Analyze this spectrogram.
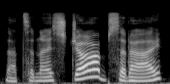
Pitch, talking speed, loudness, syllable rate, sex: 210 Hz, 210 wpm, -15 LUFS, 3.8 syllables/s, female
